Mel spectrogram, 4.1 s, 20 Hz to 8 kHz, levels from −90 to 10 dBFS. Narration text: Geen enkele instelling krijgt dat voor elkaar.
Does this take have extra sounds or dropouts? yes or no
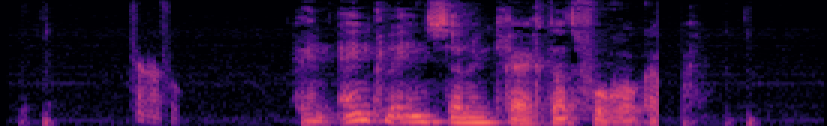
yes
